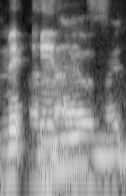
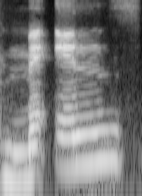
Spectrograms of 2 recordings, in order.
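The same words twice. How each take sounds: First: The T sounds in the middle are clearly pronounced. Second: The T sounds in the middle are dropped. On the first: The speaker calls it right. "there's two of them" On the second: The speaker calls it wrong. "they delete the two T's from mittens"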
